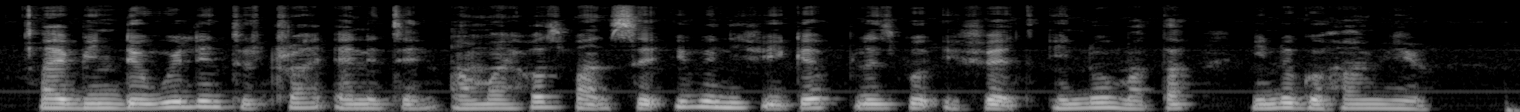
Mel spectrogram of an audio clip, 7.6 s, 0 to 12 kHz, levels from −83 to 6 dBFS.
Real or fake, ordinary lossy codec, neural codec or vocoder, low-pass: real; none; none; 9.9 kHz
